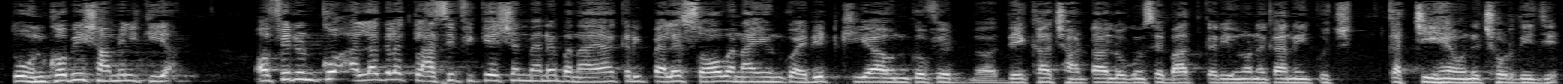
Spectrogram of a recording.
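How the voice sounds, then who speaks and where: A middle-aged man from India with a slightly high, husky voice. He speaks as an interview guest, reflective and conversational, slipping English words into his sentences as he tells anecdotes. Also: warm tone. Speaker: guest poet and professor.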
